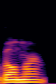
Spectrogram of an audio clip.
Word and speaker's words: Romer: Is that how you pronounce it, Romer?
